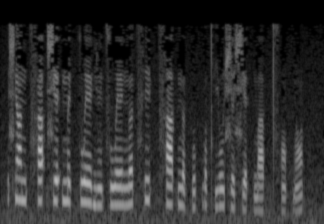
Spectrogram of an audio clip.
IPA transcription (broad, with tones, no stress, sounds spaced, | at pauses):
ɕ ã˥˧ n t͡sʰ a˦ ʔ ɕ e˦ ʔ m e˦ k̚ s w e˥˧ ɡ ĩ˧ t͡s w e˧ ŋ ə˥˧ t͡sʰ i˦ ʔ t͡sʰ a˦ t̚ ŋ ə˨˩ k u˦ k̚ o˨˩ t̪ʰ j u˥˧ ɕ ə˧ ɕ e˨ t̚ m a˨ p̚ t͡sʰ ɔ̃˨ p̚ l ɔ̃˦ t̚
